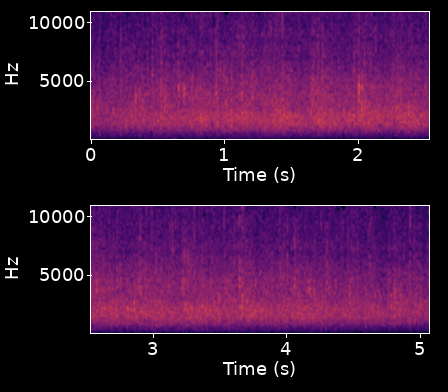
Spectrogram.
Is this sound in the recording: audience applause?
yes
